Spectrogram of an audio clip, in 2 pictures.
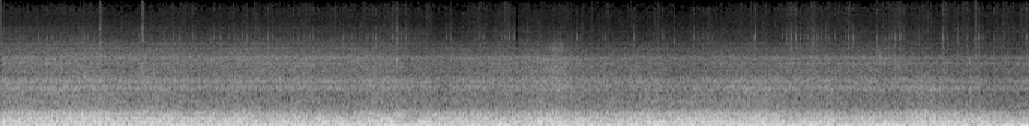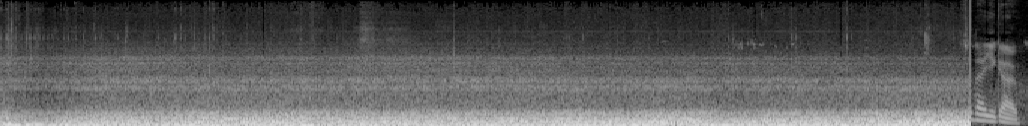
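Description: A car engine hums steadily underneath.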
